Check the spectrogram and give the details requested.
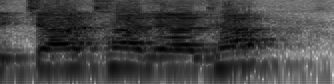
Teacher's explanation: चा छा जा झा ये आपके तालु होते हैं, तालव्य व्यंजन इन्हें कहते हैं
